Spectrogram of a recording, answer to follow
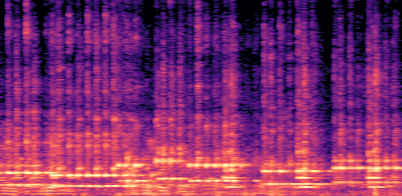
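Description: Bamboo angklung being shaken to play a simple tune: each note is a fast, even rattle of tuned bamboo tubes, and the pitch moves to a new note about every half second.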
